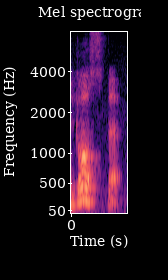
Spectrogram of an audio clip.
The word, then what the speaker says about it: Gloucester: Dr. Foster went to Gloucester is a rhyme taught to children to tell them that Foster rhymes with Gloucester, even though Foster looks very different from Gloucester.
